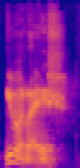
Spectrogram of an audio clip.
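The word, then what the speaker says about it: Guimarães: Jag vill inte ens försöka uttala det på portugisiska. – Kan nog göra det. – Guimaraes. – Ja, den är fin.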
